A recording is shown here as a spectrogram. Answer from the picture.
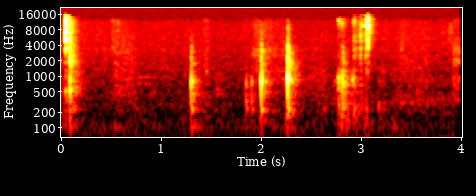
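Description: Scissors snipping through a fabric binding strip: a handful of quiet, sharp snips spread over about three seconds.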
